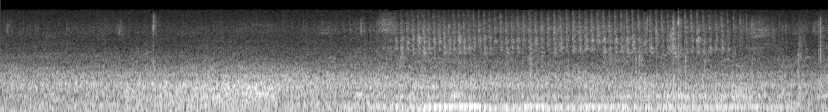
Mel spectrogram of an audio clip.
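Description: Vintage saloon car's engine running as the car moves off slowly, its low engine note coming up about halfway through.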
